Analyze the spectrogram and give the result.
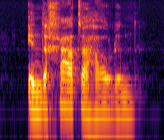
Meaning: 1. to keep an eye on 2. to remember, to keep in mind
- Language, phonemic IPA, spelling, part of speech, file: Dutch, /ɪn də ˈɣaː.tə(n)ˈɦɑu̯.də(n)/, in de gaten houden, verb, Nl-in de gaten houden.ogg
